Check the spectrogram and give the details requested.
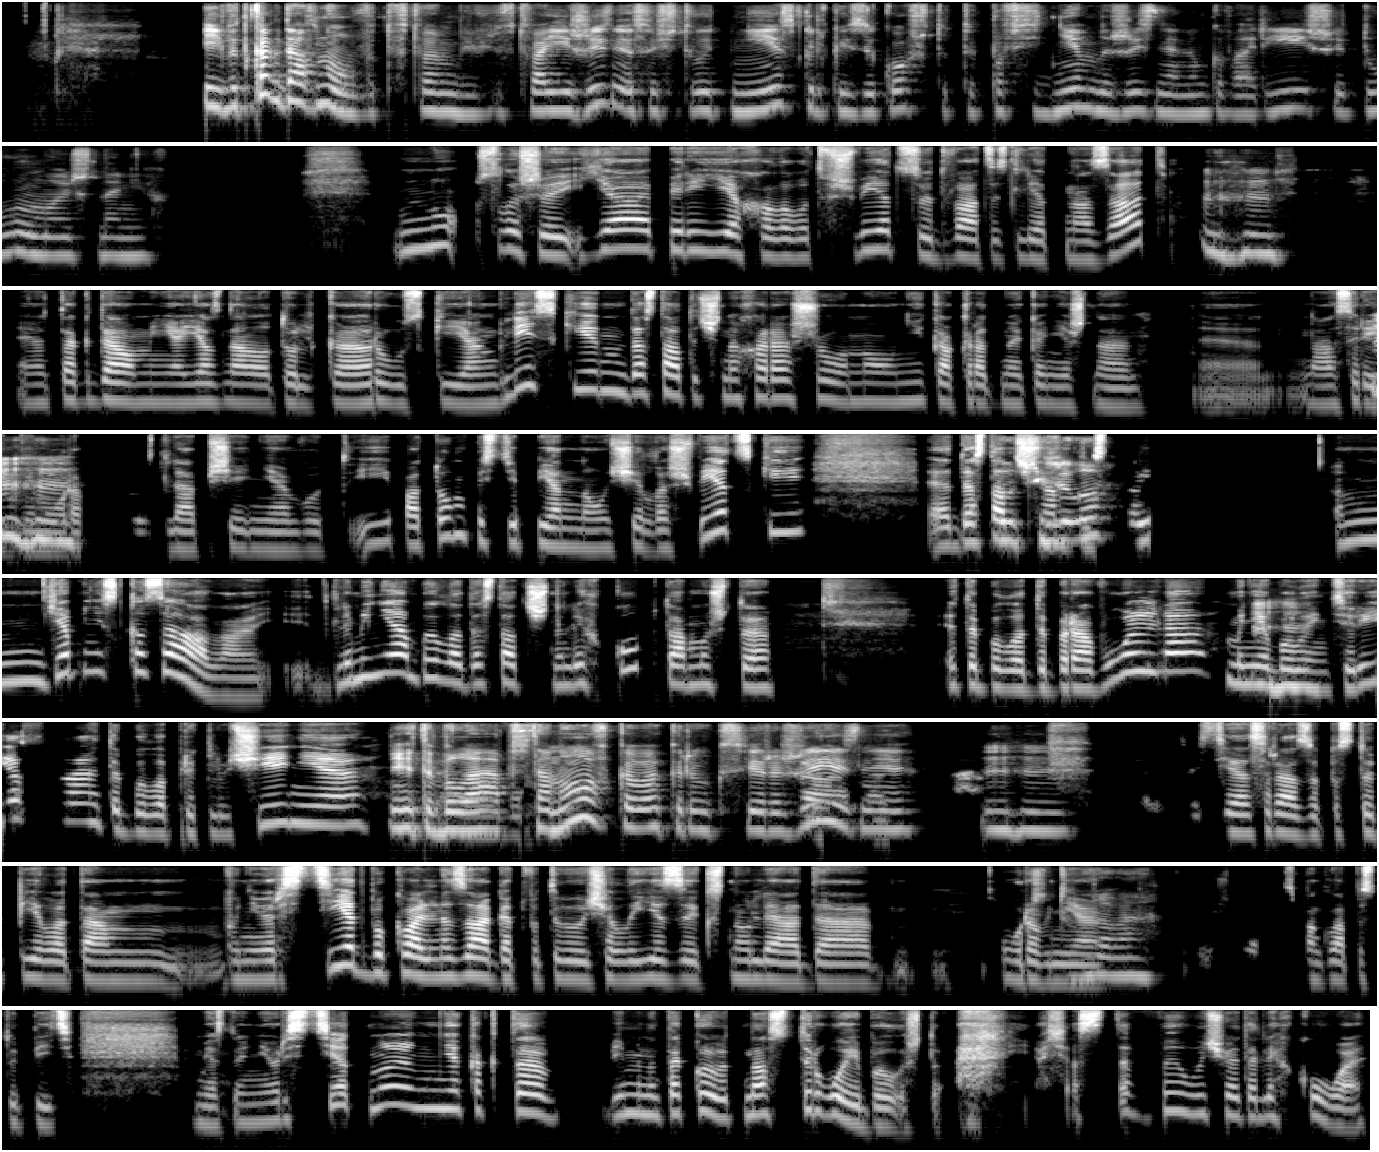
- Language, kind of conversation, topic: Russian, podcast, Как язык влияет на твоё самосознание?
- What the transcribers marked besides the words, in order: other noise; dog barking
